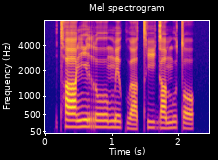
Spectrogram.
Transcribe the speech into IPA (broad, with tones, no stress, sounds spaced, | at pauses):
tʰ aː˦ ŋ ĩ˦ r oː˦ m e˦ kʷ aː˨ tʰ iː˦ ɡ a˦ m u˦ t ɔ˨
